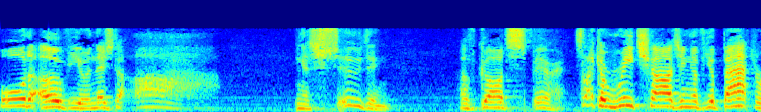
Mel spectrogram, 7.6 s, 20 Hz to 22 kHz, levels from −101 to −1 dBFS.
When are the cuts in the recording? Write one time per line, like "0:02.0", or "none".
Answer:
0:01.1
0:03.0
0:05.7

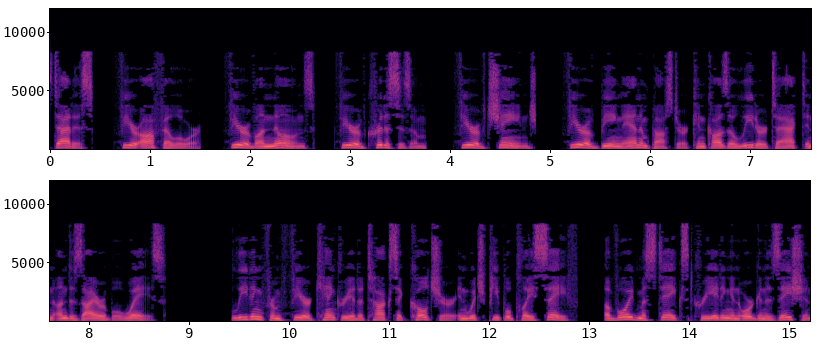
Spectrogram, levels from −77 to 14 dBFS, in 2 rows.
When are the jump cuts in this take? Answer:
0:14.0

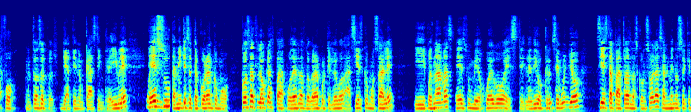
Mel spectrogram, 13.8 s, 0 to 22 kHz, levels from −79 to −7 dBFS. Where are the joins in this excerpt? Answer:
0:03.4

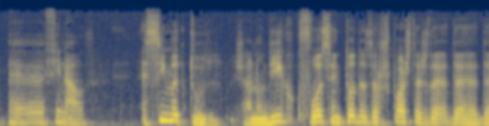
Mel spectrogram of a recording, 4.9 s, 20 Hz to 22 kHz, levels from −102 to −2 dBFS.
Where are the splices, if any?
none

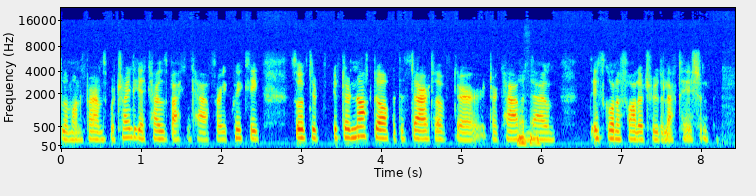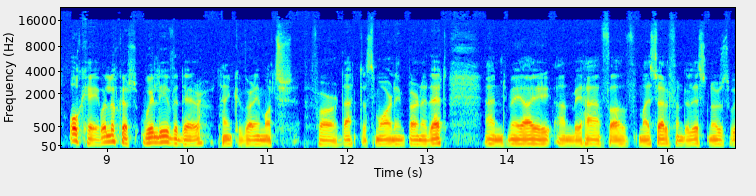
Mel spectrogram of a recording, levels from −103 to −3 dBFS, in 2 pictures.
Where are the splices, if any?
0:08.9

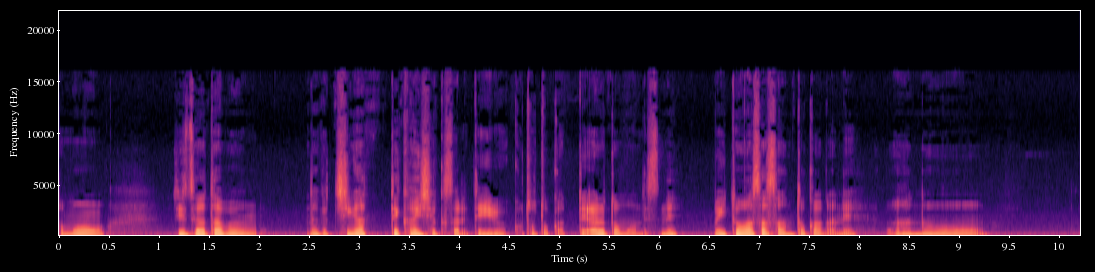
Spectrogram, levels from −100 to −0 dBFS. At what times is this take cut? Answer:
0:06.4

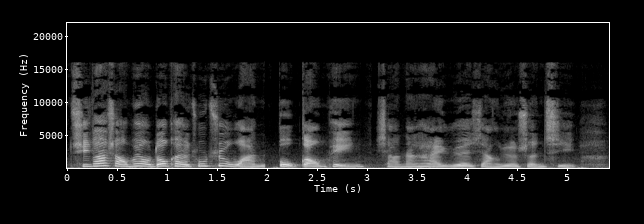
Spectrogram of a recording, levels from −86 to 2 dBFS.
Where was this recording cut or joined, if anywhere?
0:02.0
0:03.0

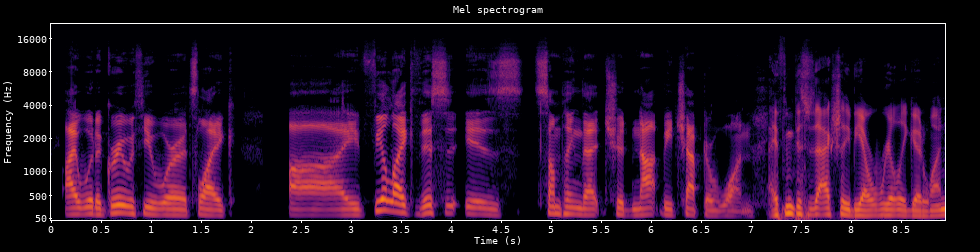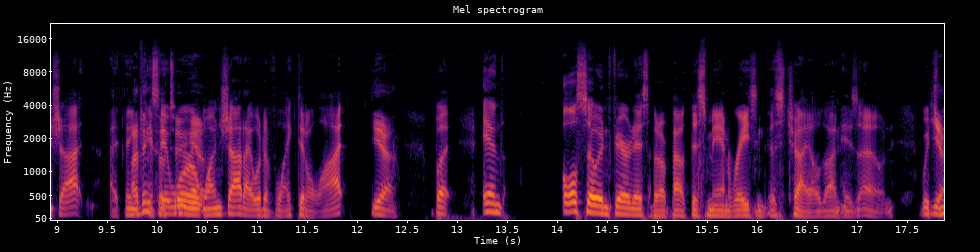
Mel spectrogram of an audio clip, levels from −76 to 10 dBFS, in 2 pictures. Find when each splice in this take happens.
0:07.2
0:14.9

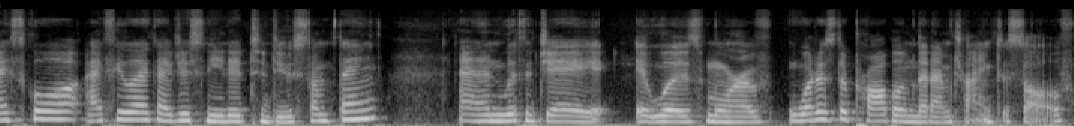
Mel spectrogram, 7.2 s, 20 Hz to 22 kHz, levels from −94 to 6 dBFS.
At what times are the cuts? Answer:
none

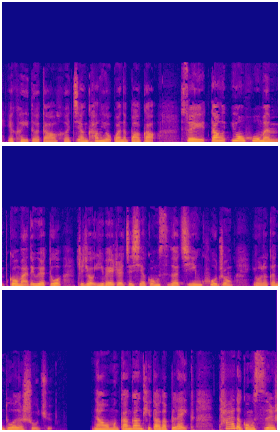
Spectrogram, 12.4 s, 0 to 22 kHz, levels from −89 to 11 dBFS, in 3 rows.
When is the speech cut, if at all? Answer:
0:09.6

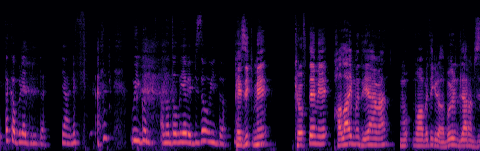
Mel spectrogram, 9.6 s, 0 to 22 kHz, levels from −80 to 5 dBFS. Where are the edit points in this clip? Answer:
0:02.0
0:04.6

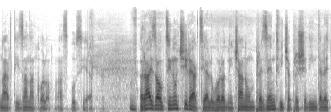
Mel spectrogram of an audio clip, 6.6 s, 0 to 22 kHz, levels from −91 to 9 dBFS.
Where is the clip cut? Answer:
0:02.7

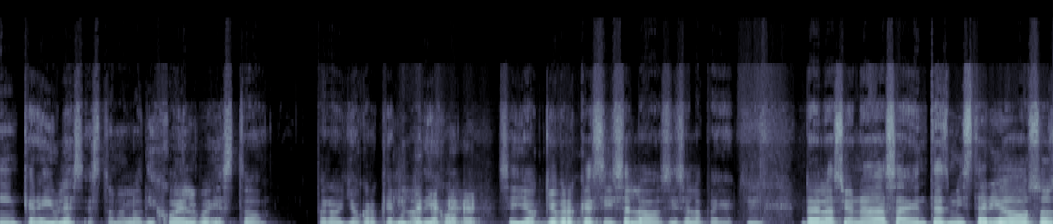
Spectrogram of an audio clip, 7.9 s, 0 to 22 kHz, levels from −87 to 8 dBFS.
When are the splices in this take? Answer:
none

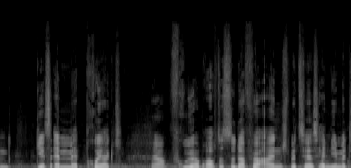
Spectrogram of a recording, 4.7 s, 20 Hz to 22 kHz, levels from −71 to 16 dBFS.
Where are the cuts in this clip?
none

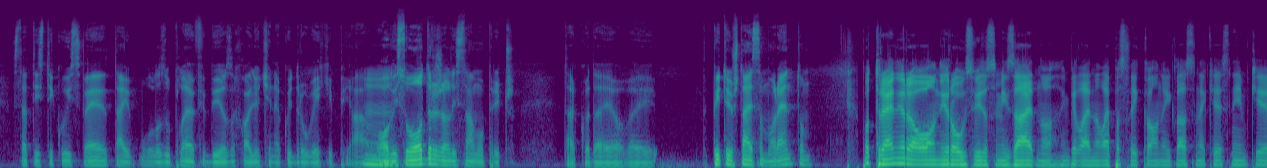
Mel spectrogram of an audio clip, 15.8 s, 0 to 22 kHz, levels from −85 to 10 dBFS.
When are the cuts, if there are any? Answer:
none

